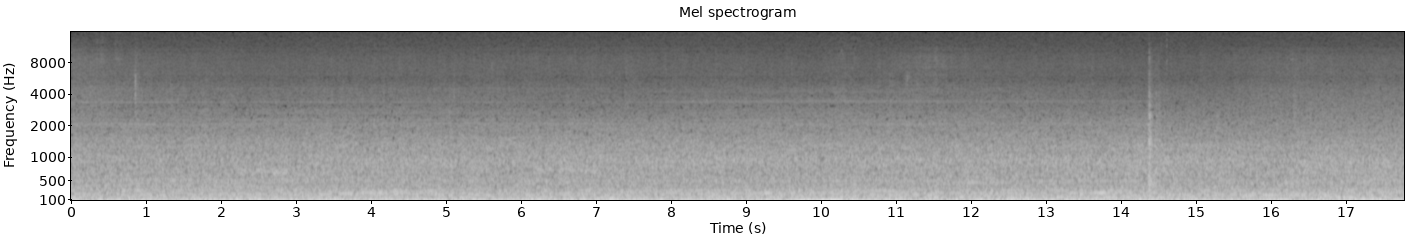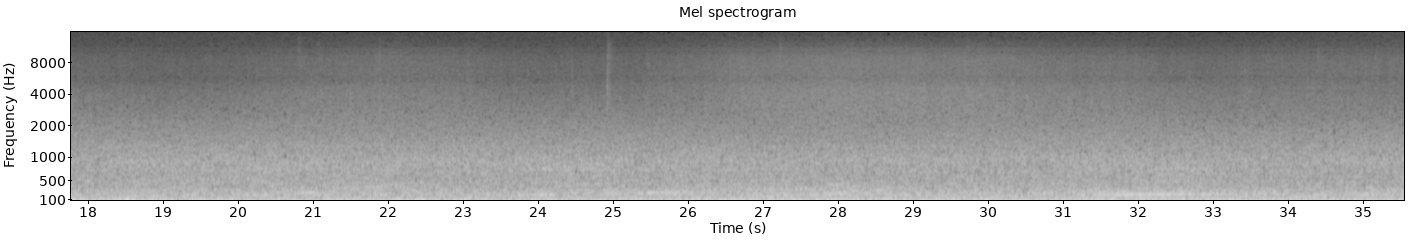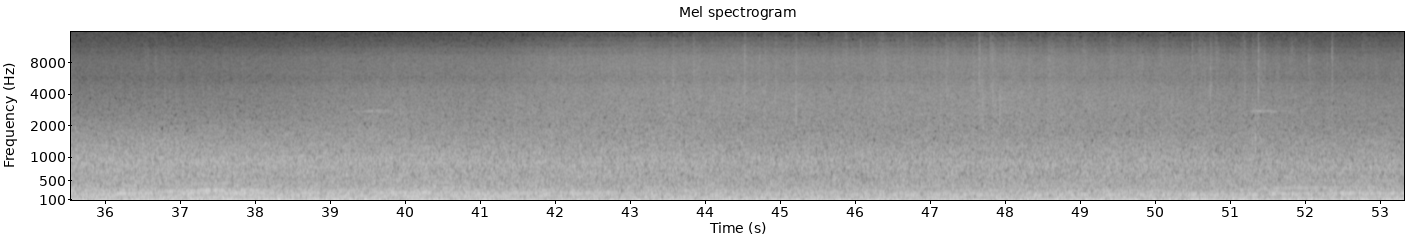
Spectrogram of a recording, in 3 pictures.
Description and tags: Small yard evening atmosphere in the center of city. Rumble of city. Tall trees. Wind in the upper branches of tree. Noise of leaves. At the end of record some leaves have fallen.
Recorded 2012-09-28 09:15 pm.
XY-stereo, Tascam DR-40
